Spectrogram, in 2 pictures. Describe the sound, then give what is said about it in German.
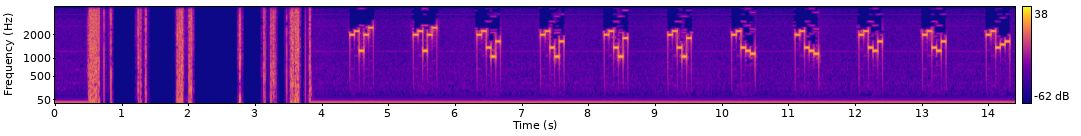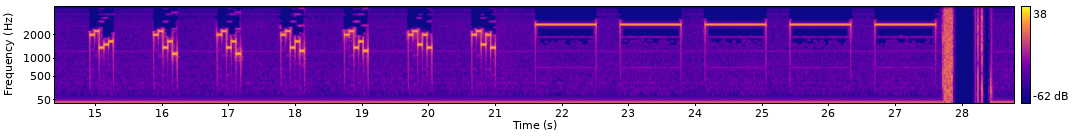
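Radio alerting test call tones for Landkreis Seifeld-Rudelstadt from the Leitstelle (control centre) in Jena: a few sharp bursts, then a long, evenly spaced series of short warbling beeps, followed by a steady sustained tone and a final burst. No voices. “Proberuf Landkreis Seifeld-Rudelstadt. Ende des Proberufes.”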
